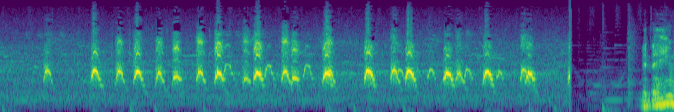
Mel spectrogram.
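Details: Black-necked swan at Humedal Petrel wetland, Chile: a quick run of soft, nasal, wheezy honks, about two or three a second, followed by a short burst of laughter and voices.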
